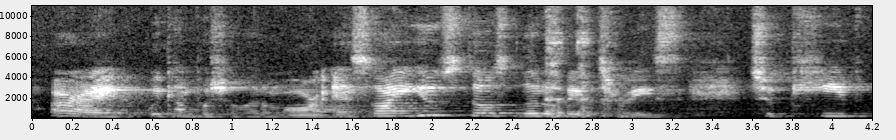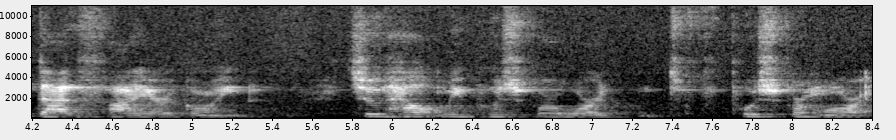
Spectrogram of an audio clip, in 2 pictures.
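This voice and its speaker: A woman's voice: fairly low pitch, sharp tone, a little hiss or hum. A woman from Argentina with an Argentine Spanish accent, giving an earnest panel statement about her advocacy work and often tagging "right?" onto her points. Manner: earnest, with rhetorical "right?" asides. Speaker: environmental advocacy director, panelist. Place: museum lecture hall. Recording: echoey room, mic far off.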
